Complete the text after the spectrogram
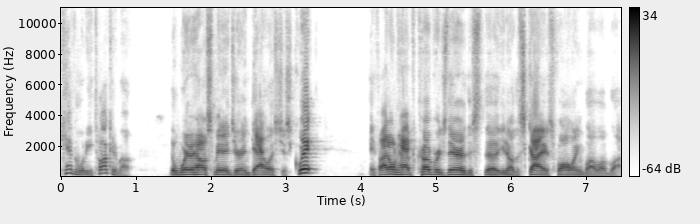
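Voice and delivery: ordinary talk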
